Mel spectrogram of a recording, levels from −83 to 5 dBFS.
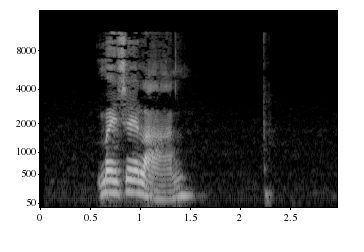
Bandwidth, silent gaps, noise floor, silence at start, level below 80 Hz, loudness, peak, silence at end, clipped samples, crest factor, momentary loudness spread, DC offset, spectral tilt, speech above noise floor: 11.5 kHz; none; -64 dBFS; 0.6 s; -60 dBFS; -21 LUFS; -4 dBFS; 0.7 s; under 0.1%; 22 dB; 15 LU; under 0.1%; -3.5 dB/octave; 43 dB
